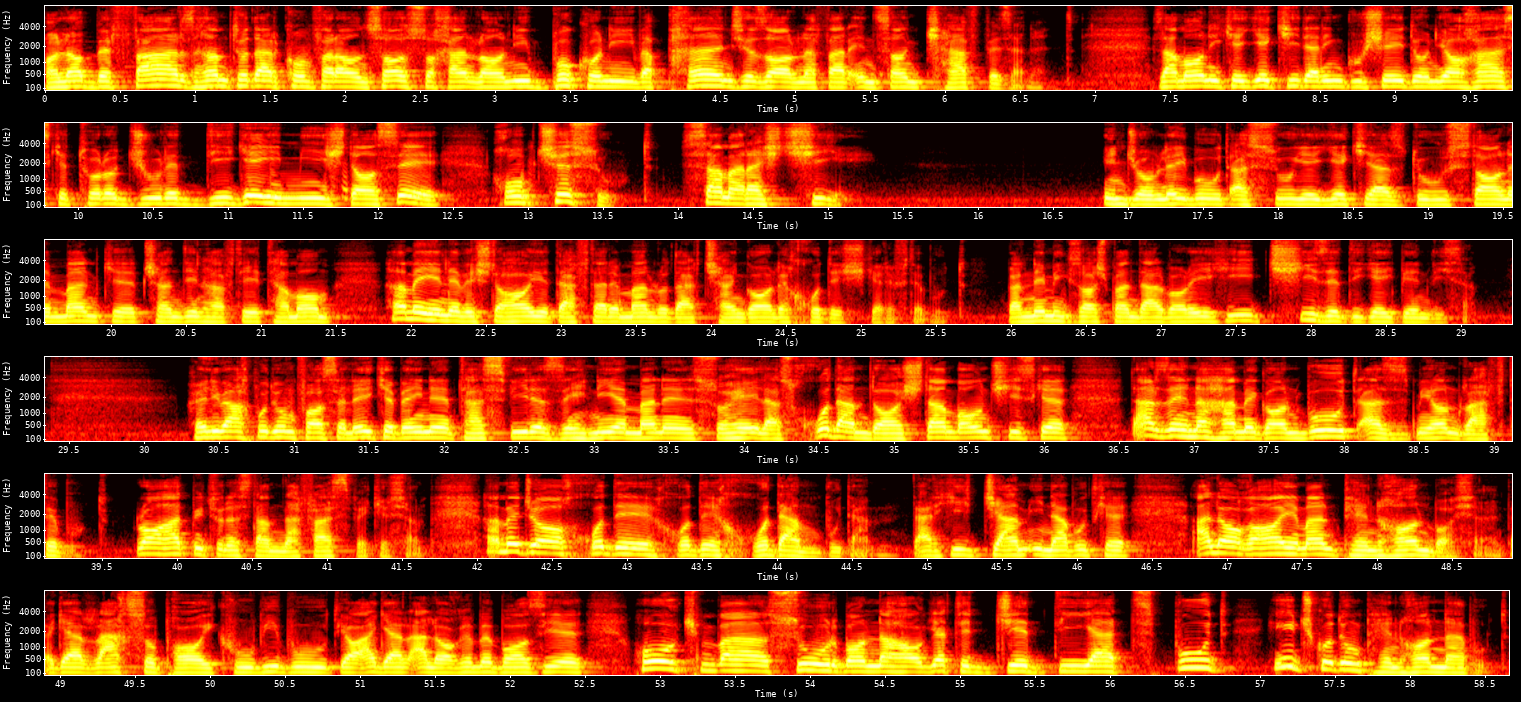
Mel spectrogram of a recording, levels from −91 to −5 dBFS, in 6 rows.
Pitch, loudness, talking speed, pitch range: 135 Hz, -18 LUFS, 140 wpm, 125-150 Hz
